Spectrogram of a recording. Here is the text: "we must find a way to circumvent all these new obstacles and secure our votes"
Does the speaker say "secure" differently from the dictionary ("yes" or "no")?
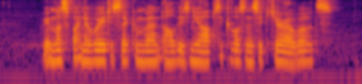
no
